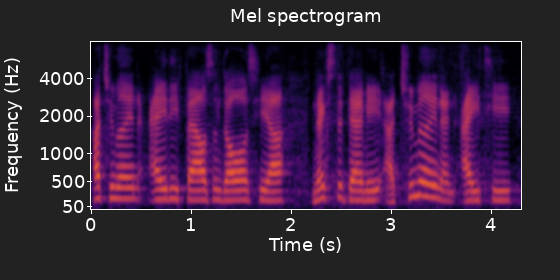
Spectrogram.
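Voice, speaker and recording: A man's voice: sits high, fairly even intonation, a little fast, a bit bright, clean tone. A man calling a live property auction outdoors, repeating bid figures in a chant and urging buyers on. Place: outdoors in a residential street.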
